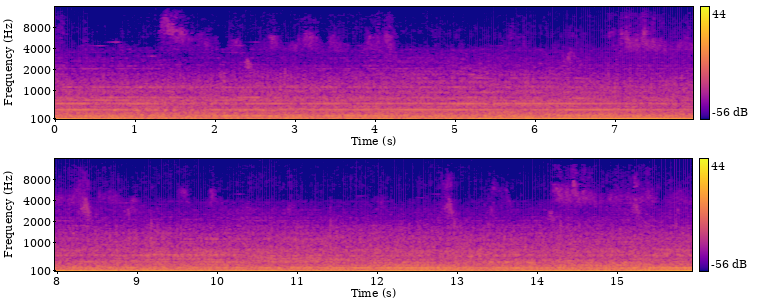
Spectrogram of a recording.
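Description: Spacecraft engines hum and roar steadily.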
